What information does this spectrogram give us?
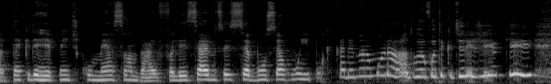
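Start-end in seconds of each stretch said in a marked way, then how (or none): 3.3-5.3 high-pitched, trembling, rising nervous fretting. Retelling the car starting to move without her boyfriend: retelling her own trembling nervousness. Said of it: "E eu muito nervosa, tremendo".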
